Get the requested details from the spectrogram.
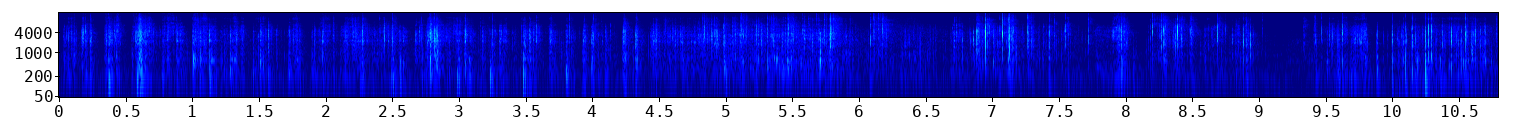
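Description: Fingertips and nails tap and scratch quickly across a clear plastic bag sealing a dark knit garment with white 'S' printed tape, lying flat on a bed. A dense run of bright, crisp plastic crinkles and sharp taps follows, with a brief pause near the nine-second mark before the rapid crinkling resumes.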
